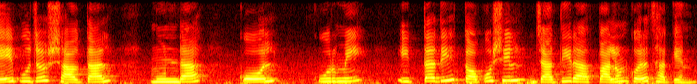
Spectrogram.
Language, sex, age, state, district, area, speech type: Bengali, female, 18-30, West Bengal, Purulia, urban, spontaneous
